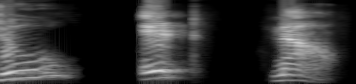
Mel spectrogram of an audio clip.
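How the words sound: It is spoken in an Indian English accent. "अगर आपको Indian accent में बोलना हो तो"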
